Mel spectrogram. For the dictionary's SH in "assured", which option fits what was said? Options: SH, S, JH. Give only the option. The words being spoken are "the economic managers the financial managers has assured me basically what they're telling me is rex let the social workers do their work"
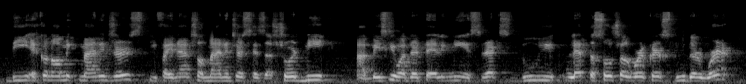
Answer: SH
